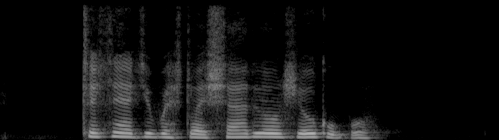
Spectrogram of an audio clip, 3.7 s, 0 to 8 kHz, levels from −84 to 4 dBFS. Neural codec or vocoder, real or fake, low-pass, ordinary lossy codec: codec, 16 kHz, 0.5 kbps, FunCodec, trained on LibriTTS, 25 frames a second; fake; none; none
